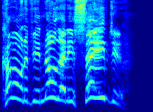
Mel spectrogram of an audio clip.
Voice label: PREACHIN, Gospel PREACHER; Spectrasonics; Vocal Planet

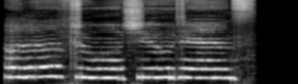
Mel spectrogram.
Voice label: female a 140, short hooks, Dance Voice

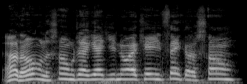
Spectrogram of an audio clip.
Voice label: SPOKEN, Blues Soul, TALK

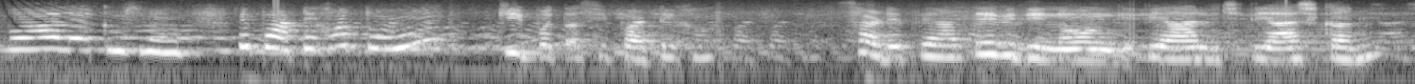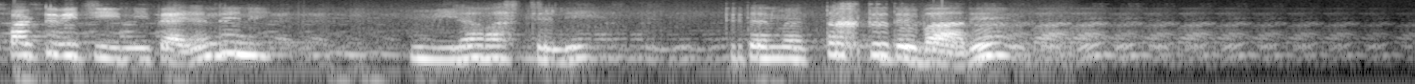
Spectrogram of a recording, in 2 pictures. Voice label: IND GIRL TLK, ETHNIC; AMG; Global Trance Mission VOL-2

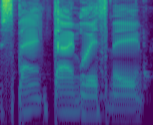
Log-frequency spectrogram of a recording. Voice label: SPEND TIME, Funky Vocals; USB Soundscan vol.18; AKAI

